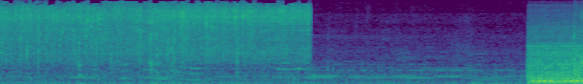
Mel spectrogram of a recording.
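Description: Pieces of rui fish frying in oil in a pan, a steady bright sizzle that drops to a low hiss for a couple of seconds before loud frying returns.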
